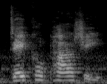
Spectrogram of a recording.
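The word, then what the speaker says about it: découpage: Yeah, decopage. Look it up. It you spell it day d a y kopashi.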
